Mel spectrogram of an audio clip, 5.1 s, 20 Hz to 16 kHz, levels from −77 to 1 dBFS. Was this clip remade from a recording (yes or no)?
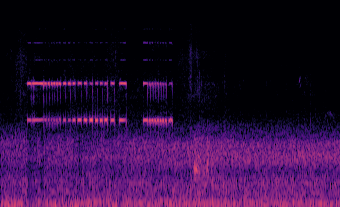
yes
